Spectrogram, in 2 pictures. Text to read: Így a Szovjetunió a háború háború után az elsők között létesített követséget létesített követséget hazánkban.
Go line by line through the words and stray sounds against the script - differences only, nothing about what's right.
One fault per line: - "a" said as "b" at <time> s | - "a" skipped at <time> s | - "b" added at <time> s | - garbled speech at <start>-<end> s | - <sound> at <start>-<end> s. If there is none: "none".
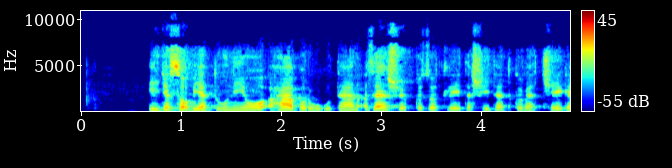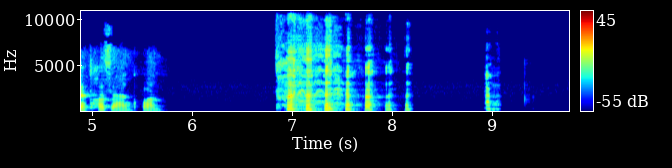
- "háború" skipped at 2.4 s
- "létesített követséget" skipped at 5.0 s
- laugh at 6.8-8.2 s
- laugh at 8.9-9.1 s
